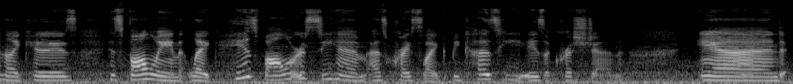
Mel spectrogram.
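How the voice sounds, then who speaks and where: A young woman hosting a casual solo podcast, chatty and full of fillers, her voice gravelly as she loses it. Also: mid-range voice, fairly bright tone, slight background noise, low-quality recording. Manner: chatty, many fillers and restarts. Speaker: podcast host.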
